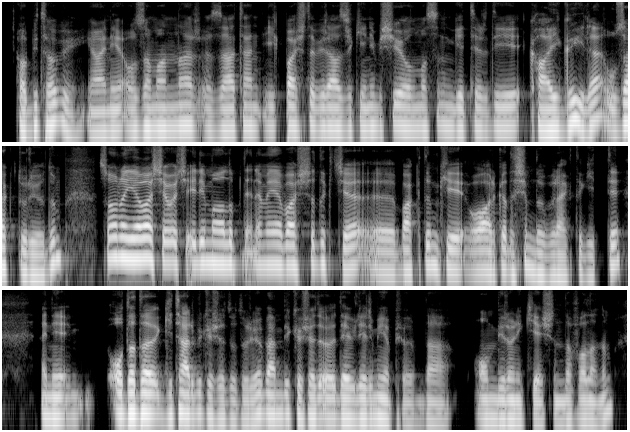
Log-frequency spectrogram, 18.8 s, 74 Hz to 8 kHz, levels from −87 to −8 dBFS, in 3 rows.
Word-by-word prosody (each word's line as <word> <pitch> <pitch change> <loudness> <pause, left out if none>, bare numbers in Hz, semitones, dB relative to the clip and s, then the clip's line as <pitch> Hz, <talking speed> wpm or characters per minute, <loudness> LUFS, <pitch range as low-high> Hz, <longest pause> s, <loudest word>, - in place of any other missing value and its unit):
Tabii 105 +3 0
tabii. 125 -6 -1
Yani 105 +2 -1
o 110 - -3
zamanlar 115 +2 0
zaten 115 +2 -2
ilk 120 0 -9
başta 120 0 0
birazcık 115 0 0
yeni 115 0 -1
bir - - -6
şey 125 +2 -1
olmasının 115 +1 -3
getirdiği 115 +1 -2
kaygıyla 120 +6 +2
uzak 135 +2 0
duruyordum. 115 - 0 0.3
Sonra 185 0 +4
yavaş 180 -1 +6
yavaş 160 -1 +1
elime 160 +1 +2
alıp 155 0 +2
denemeye 150 0 0
başladıkça, 145 0 -1
ııı, 115 -5 -1
baktım 130 +3 -1
ki 120 0 +1
o 120 +1 +2
arkadaşım 120 +1 -1
da 105 -2 -1
bıraktı, 105 +2 -3
gitti. 145 +10 -4 0.4
Hani, 110 0 0 0.3
odada 125 -1 +6
gitar 115 +1 +1
bir 125 - -3
köşede 105 -4 -4
duruyor. 105 +5 -1
Ben 115 -1 +2
bir 120 - -3
köşede 110 0 0
ödevlerimi 105 0 +2
yapıyorum 90 -1 -5
daha 90 -1 -5 0.2
11-12 100 -1 -1
yaşında 95 0 -4
falanım 100 +6 -3
115 Hz, 150 wpm, -23 LUFS, 105-125 Hz, 0.4 s, yavaş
